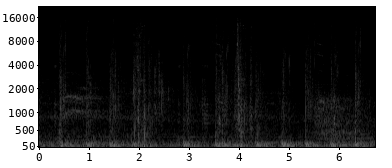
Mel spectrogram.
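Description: Heavy metallic footsteps clank at a steady walking pace.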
